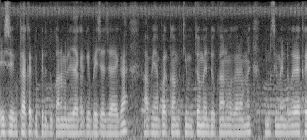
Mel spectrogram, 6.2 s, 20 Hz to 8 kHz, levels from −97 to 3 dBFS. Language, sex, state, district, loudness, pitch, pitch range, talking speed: Hindi, male, Bihar, West Champaran, -19 LUFS, 120 Hz, 115-120 Hz, 245 wpm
